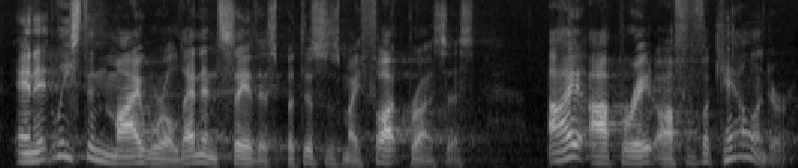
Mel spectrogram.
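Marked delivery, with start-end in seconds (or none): none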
